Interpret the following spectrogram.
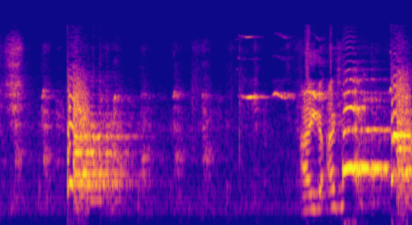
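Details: Goku, a pet Labrador Retriever, in a playful mischievous mood: one sharp harmonic bark, then softer whiny rising tones and a few more yelps, mixed with a woman's coaxing Hindi speech.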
